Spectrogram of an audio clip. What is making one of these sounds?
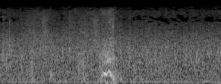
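An axe chops sharply into a plant.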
